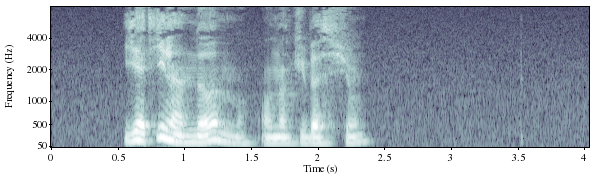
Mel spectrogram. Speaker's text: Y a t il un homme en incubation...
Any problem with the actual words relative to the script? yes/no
no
